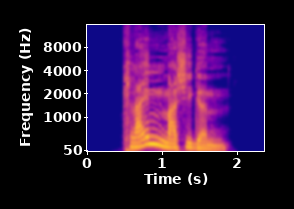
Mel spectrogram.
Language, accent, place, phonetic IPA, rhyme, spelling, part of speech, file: German, Germany, Berlin, [ˈklaɪ̯nˌmaʃɪɡəm], -aɪ̯nmaʃɪɡəm, kleinmaschigem, adjective, De-kleinmaschigem.ogg
- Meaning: strong dative masculine/neuter singular of kleinmaschig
